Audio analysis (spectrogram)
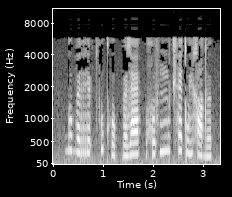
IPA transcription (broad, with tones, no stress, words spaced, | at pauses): ɡo˥bœ˧ rø˧ʔ t͡sʼu˥kʰo˩ pːœ˩zæ˧ | χʷi˩˥fmːu˥t͡ʃʰɛ˥ twy˩˥xɑ˩ dɵ˩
